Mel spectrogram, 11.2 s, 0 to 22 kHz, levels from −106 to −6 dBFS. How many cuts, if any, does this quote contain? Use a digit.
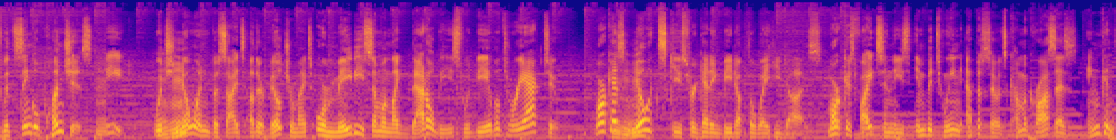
2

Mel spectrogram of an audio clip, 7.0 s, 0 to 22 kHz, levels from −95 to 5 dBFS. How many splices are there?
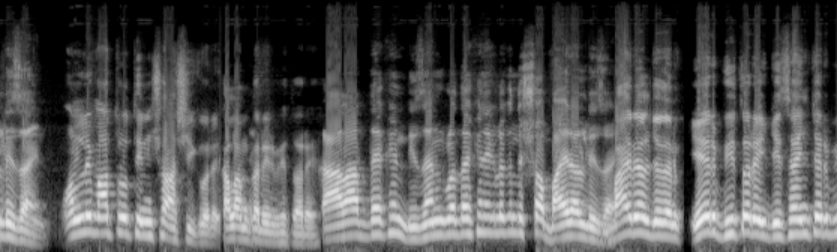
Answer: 2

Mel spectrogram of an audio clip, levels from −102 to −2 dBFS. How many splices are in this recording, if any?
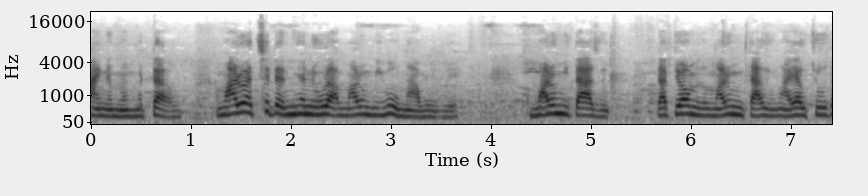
0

